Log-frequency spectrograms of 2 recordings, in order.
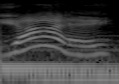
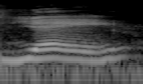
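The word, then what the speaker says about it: Yae: After all, everyone seems pretty excited about Lady Yai. We're curious to meet her too. I keep reading this as yay. The fact that it's pronounced yai keeps throwing me off.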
